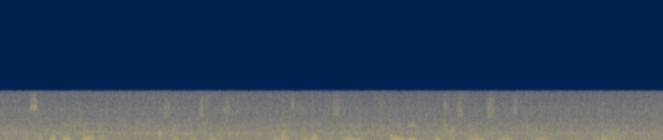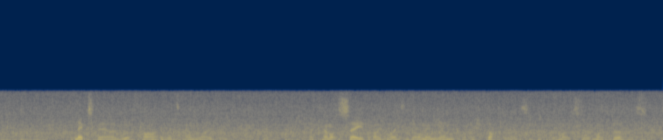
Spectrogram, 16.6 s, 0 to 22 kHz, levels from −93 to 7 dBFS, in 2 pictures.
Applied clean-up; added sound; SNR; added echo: none; Stream; -2 dB; none.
